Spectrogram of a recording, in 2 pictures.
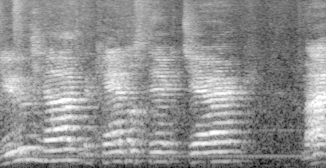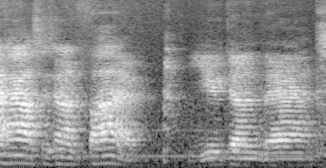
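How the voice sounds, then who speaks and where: An actor as slow, menacing old man, echoey. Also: medium pitch, steady tone, bright, forceful tone. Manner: slow, accusing. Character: menacing, bony old country neighbour man. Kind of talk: staged reading of a play. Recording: echoey hall from far off, faint noise.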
